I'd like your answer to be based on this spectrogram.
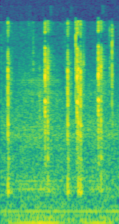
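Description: Faint quick clacks of a hand striking computer keys, several strikes in an uneven burst over a steady low electrical hum, with no voices.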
